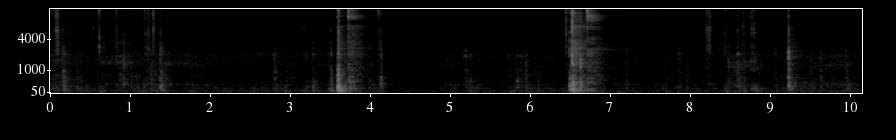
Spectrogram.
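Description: Plastic push pins of an Intel stock CPU cooler pressed down through the motherboard holes, snapping into place with sharp clicks that lock the heatsink on. Two loud clicks come about three and a half and six and a half seconds in, with fainter clicks and handling noise between.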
